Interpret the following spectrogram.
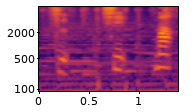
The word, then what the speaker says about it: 津島: 発音のアクセントは対馬ではなくつしまです。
